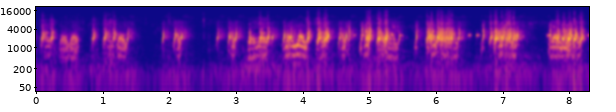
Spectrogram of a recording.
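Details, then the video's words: Male Coturnix quail giving a calling sequence of loud, rough, squawky bursts, roughly one a second at an uneven pace, each a crackling cluster of fast notes. "Male Coturnix Quail Calls / Sound"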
